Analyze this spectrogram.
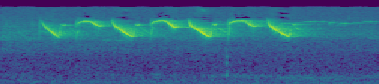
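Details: A coal tit at a bird pond in a garden in the Veluwe gives thin, high, quickly repeated two-note phrases, about two each second, each a brief rising-then-falling sweep, over a quiet background.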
